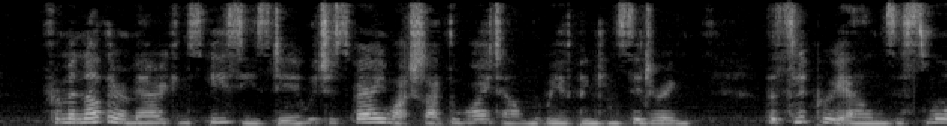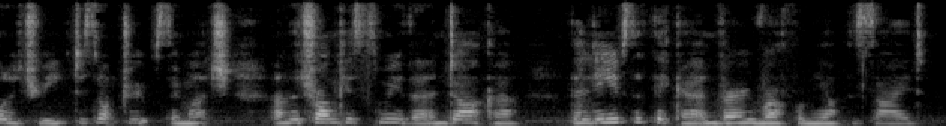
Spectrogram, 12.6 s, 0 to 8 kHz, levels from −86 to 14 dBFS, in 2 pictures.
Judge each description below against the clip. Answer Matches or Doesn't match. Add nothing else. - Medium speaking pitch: Doesn't match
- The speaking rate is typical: Doesn't match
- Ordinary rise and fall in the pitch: Matches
